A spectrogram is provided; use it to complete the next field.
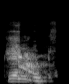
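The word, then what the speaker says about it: Hawkes: Concepción, tú mencionaste el modelo de Hawk. ¿Así se pronuncia? Sí. Hawks.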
